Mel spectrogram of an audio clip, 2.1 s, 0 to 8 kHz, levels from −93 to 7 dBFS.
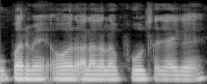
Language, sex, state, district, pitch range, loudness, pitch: Hindi, male, Jharkhand, Ranchi, 120-125 Hz, -16 LUFS, 120 Hz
